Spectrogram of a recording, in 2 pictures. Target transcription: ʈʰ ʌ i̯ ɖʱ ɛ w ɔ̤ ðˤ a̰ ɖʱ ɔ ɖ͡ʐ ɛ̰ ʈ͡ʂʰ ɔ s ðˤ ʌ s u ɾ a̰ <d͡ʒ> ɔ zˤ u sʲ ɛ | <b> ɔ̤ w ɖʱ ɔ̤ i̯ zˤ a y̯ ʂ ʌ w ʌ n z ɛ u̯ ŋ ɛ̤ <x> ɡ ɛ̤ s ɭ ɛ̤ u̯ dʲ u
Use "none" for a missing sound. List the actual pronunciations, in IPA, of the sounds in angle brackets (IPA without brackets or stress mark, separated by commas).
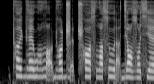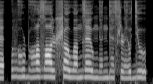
dʲ, v, ŋ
